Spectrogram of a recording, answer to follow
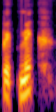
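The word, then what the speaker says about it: PQNK: जिसको हम बोलते हैं पी क्यू एन के प के उसको प्रोनाउंस करते हैं पिकनिक यह पाकिस्तान के आसिफ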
